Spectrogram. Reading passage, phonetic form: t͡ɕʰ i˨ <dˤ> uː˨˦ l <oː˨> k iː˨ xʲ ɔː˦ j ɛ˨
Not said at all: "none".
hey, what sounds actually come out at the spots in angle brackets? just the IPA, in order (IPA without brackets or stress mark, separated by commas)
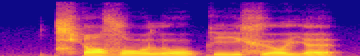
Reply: zˤ, oː˨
